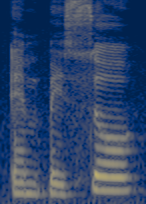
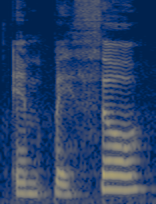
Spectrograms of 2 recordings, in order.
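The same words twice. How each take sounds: First: The z is said as a plain s. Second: The z is said with the tongue between teeth. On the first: This is the pronunciation of the Americas. "Que já na América é o mesmo som do S" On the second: This is the pronunciation of Spain. "Vai ser sempre esse som com a língua entre os dentes"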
